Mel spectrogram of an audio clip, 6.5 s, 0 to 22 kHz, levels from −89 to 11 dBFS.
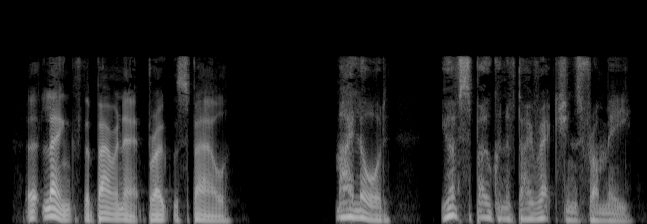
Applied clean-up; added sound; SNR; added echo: none; none; none; none.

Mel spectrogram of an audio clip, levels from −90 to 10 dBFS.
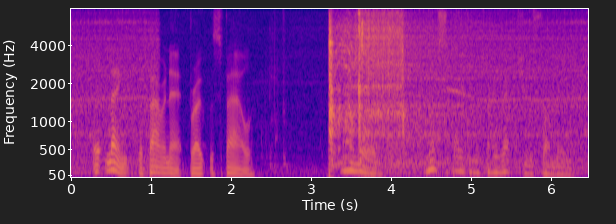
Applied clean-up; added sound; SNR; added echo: none; Idling / Engine starting / Car; -4 dB; none.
